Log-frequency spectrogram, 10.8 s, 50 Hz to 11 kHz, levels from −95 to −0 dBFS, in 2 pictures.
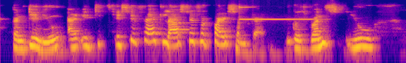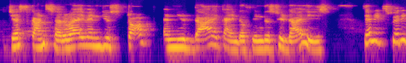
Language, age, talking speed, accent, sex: English, 50-69, 160 wpm, Indian, female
